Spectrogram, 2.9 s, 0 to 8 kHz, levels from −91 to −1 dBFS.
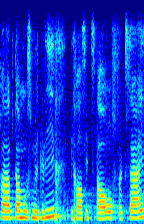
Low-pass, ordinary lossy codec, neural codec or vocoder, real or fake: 7.2 kHz; Opus, 16 kbps; vocoder, 24 kHz, 100 mel bands, Vocos; fake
